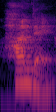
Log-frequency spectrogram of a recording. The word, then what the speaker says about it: Hyundai: So you, mesmo que escreva Hyundai, the correct way to say it in American English would be Hyundai.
